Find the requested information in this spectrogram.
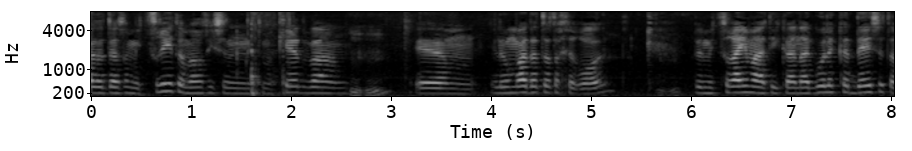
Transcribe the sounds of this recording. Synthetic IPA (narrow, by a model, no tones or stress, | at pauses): aladothamit͡sʁitamaʁt̪iʃenitmakʰe̞dba | em | leumadato̞taχe̞ʁo̞t̪ | kbemit͡sʁajimhaːtikanaːɡule̞kadeʃeta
